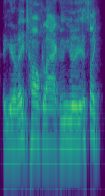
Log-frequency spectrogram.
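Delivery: normal talking voice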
